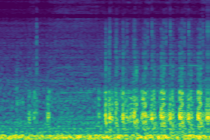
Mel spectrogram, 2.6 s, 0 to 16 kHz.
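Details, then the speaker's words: 2005 Toyota Sienna blend door actuator switched between cold and hot: fast regular clicking over low hum; failing part caused no heat, removing it restored heat. "you can hear it sometimes if it's bad it makes a clicking noise like it is doing now"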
